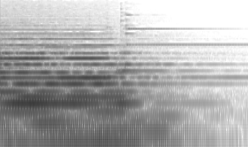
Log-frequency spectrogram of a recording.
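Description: Musical intro sting of a logo animation: a chime-like chord rings out and fades away, dying out near the end.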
